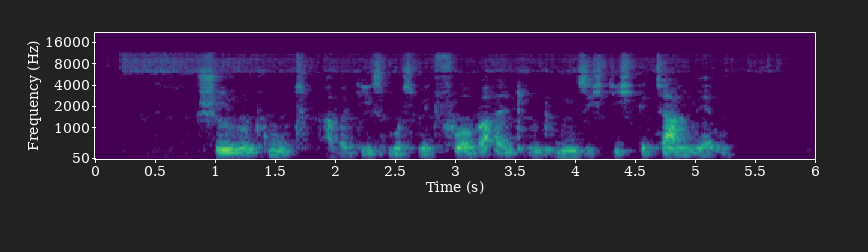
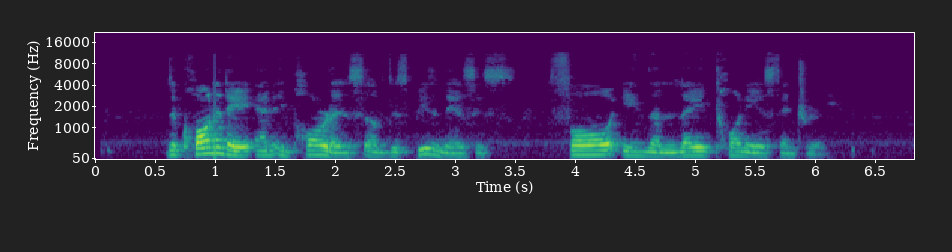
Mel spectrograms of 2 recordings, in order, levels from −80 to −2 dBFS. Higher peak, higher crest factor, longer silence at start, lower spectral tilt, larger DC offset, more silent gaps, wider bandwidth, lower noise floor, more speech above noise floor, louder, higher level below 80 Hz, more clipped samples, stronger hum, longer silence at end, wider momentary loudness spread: second, -12 dBFS vs -4 dBFS; about the same, 20 dB vs 22 dB; second, 0.2 s vs 0.6 s; second, -4 dB/octave vs -7 dB/octave; neither; neither; about the same, 11.5 kHz vs 11.5 kHz; about the same, -62 dBFS vs -64 dBFS; second, 30 dB vs 40 dB; second, -32 LUFS vs -24 LUFS; second, -74 dBFS vs -60 dBFS; neither; neither; about the same, 0.7 s vs 0.8 s; about the same, 17 LU vs 18 LU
